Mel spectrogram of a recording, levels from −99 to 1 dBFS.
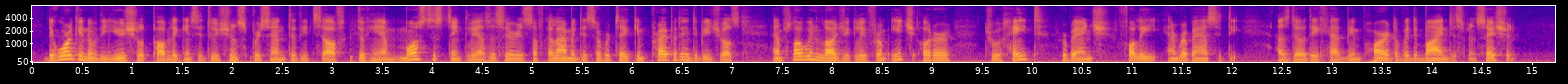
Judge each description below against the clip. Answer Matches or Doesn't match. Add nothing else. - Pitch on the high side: Doesn't match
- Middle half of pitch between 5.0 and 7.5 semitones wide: Matches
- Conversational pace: Matches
